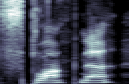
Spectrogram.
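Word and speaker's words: splanchna: it means gut but it's called splonchna and no one can ever pronounce it right usually in your first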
